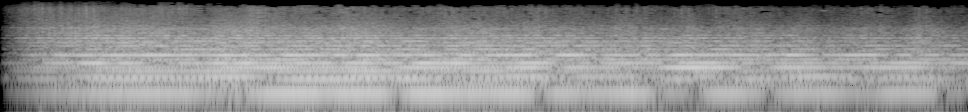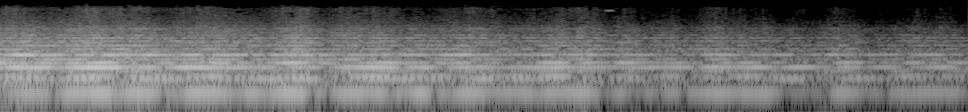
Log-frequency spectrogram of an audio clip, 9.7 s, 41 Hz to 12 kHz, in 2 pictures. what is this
An acoustic guitar chord recorded through a set of guitar plugins for extra FUN!
This one is Am9.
